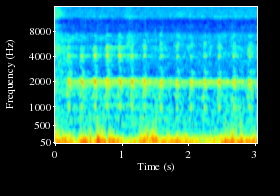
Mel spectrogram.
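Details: At Norfork Lake in the Ozark Mountains, a Pileated Woodpecker on a lakeside tree gives a rapid, even series of loud, hollow notes, about seven a second, over heavy low rumbling wind or engine noise.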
